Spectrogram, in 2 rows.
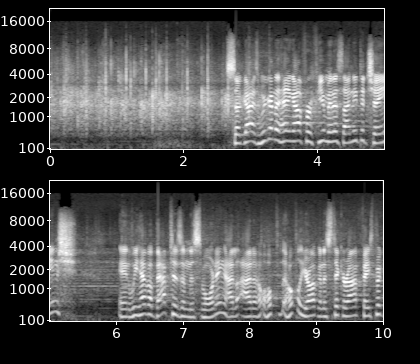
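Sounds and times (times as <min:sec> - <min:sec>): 
congregation clapping hands in applause at a church service: 0:00.0 - 0:04.6
speech: 0:02.7 - 0:05.4, 0:06.0 - 0:10.0.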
